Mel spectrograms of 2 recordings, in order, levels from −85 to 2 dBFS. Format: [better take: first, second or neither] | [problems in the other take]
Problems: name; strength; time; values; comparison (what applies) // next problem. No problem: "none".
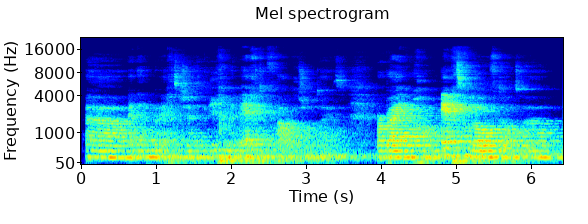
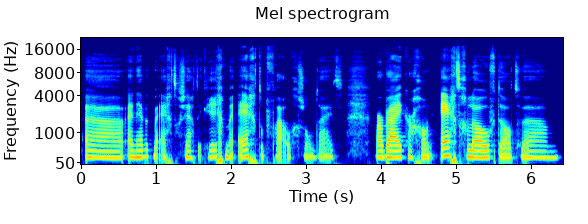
second | off-mic speech; far // room echo; strong; dies away in 1.9 s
